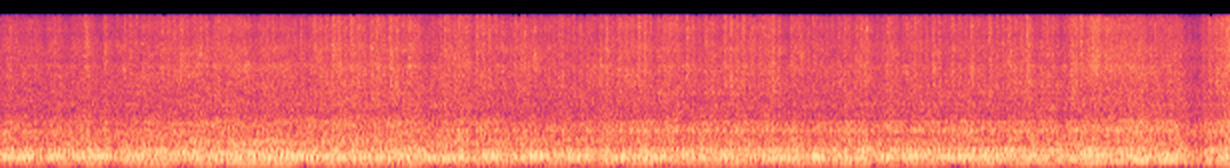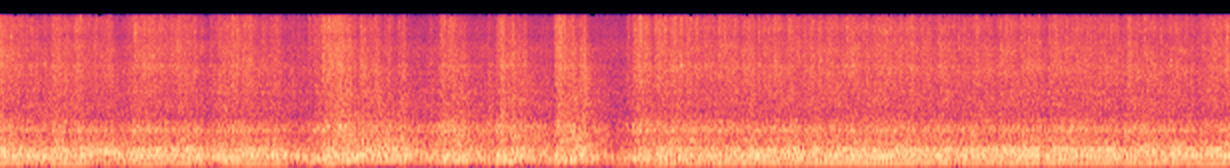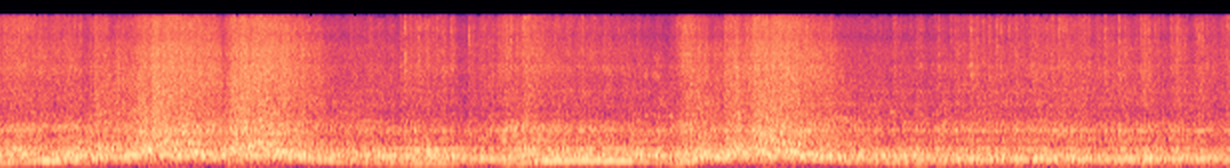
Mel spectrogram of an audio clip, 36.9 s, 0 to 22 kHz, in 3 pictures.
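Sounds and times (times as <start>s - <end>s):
car engine idling and revving: 0.0s - 36.9s.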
